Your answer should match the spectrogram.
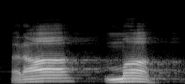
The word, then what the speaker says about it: Ram: He could not say Ram. Ra-ma. 2 syllables.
